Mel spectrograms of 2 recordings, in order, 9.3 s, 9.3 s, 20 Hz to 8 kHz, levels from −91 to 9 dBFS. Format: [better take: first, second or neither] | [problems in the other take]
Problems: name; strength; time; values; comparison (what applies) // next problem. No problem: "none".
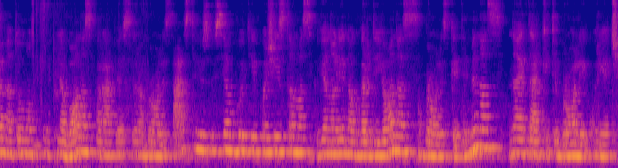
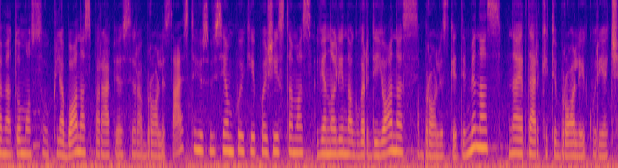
second | noise reduction (neural separator model SepFormer DNS4)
